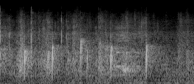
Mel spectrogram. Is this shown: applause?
yes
